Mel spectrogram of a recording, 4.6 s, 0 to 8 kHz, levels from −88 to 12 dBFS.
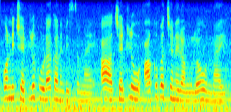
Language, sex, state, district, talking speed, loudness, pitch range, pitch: Telugu, female, Telangana, Mahabubabad, 115 wpm, -15 LUFS, 215-265 Hz, 240 Hz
